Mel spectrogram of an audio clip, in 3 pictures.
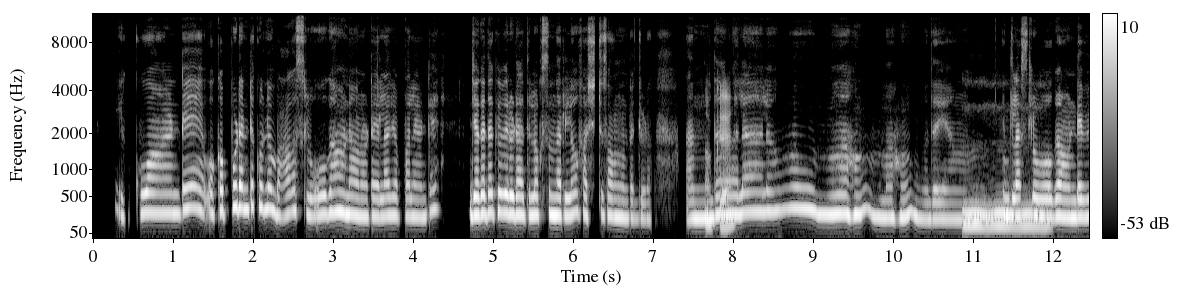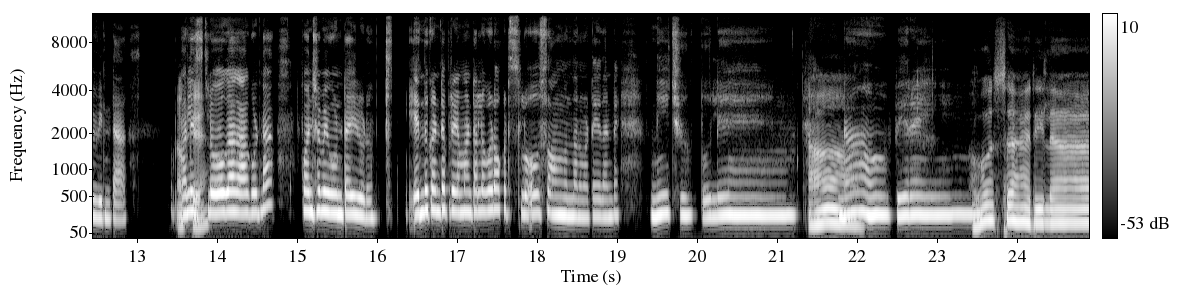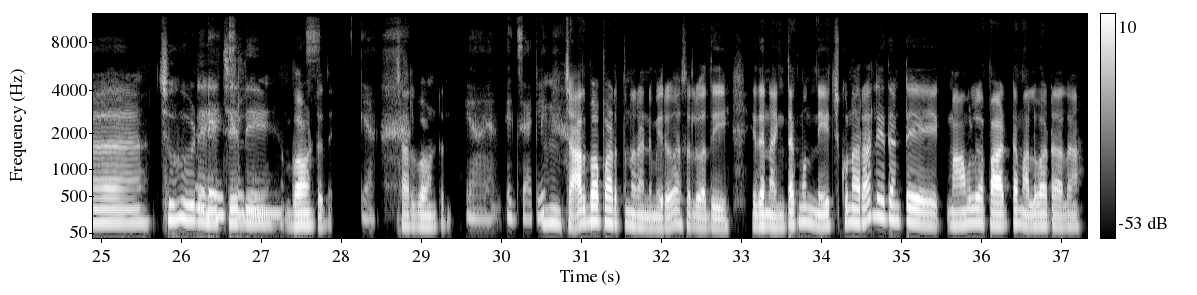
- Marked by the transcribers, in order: in English: "స్లో‌గా"; in English: "ఫస్ట్ సాంగ్"; singing: "అందాలలో మహొ మహొ దయం"; in English: "స్లోగా"; tapping; in English: "స్లోగా"; sniff; lip smack; in English: "స్లో సాంగ్"; singing: "ఓసారిలా చూడే చెలి"; singing: "నీ చూపులే నా ఊపిరై"; in English: "యెస్"; in English: "ఎగ్జాక్ట్‌లి"
- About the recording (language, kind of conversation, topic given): Telugu, podcast, సంగీతం వల్ల మీ బాధ తగ్గిన అనుభవం మీకు ఉందా?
